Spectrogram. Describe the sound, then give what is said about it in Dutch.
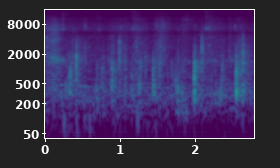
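Steady footsteps walk through a shop toward the face sponges at an even pace, a handful of soft steps over a low hum of indoor shop ambience, with no one speaking. “Nou, we lopen even naar de gezichtsponsjes.”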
